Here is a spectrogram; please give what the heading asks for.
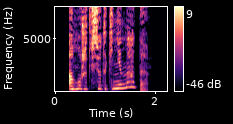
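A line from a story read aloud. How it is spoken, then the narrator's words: Quiet, plaintive question. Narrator (Russian): тихо и жалобно спросила я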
